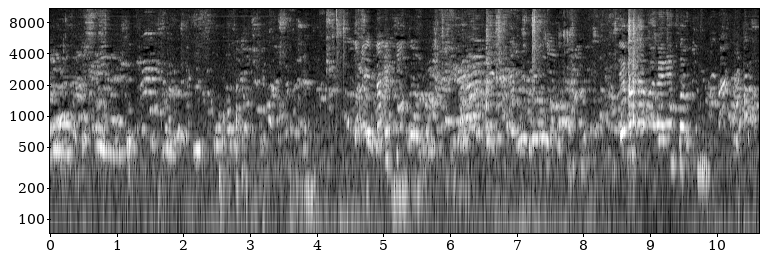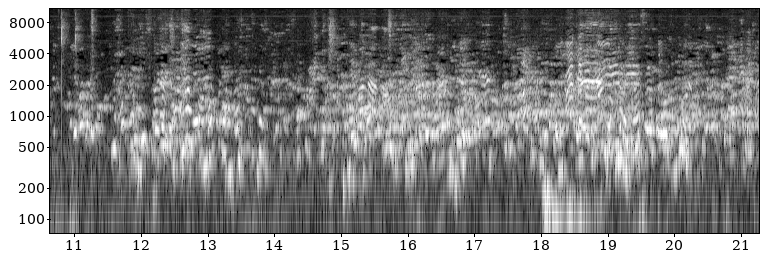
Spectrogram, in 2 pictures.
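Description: A large crowd of men and women chatters loudly all around, heard close by.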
